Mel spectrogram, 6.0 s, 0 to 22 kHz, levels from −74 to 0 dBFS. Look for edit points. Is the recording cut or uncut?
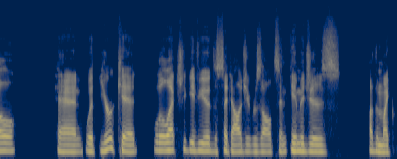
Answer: cut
